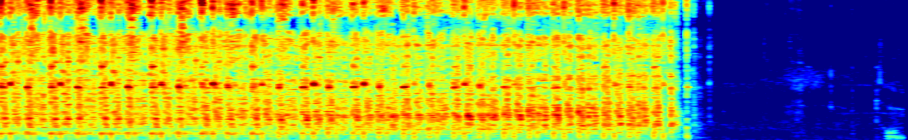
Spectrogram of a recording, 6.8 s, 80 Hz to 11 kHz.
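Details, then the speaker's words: 1976 motorcycle that sat about ten years, after new timing belts, valve adjustment, points and rebuilt carbs, choke out and gas sprayed in: fast even cranking with a metallic clang high near the carburetors and no firing; the clang is gone with spark plugs out. "know what that metal clanging sound is it sounds like it's coming High here by the carburetors"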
